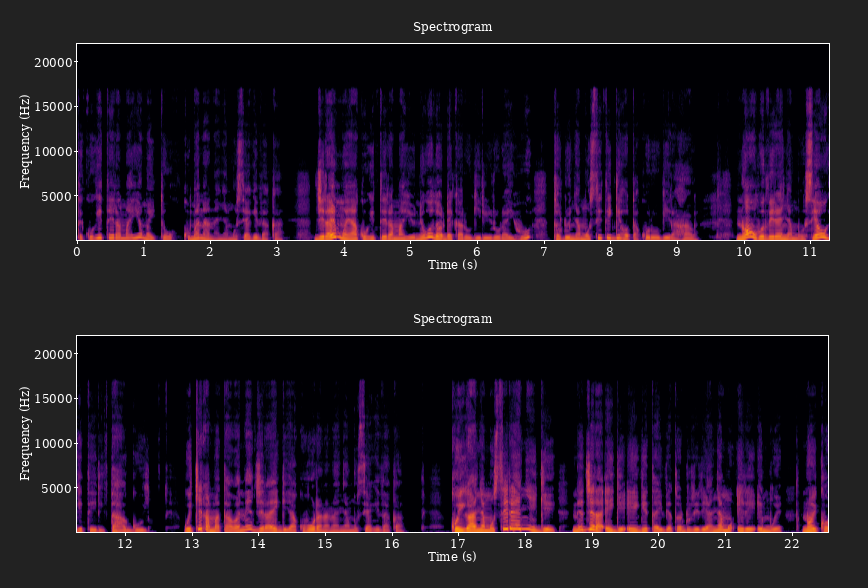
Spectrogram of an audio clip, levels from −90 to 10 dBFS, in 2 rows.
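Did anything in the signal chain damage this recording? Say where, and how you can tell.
No, nothing in the signal chain damaged this audio.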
